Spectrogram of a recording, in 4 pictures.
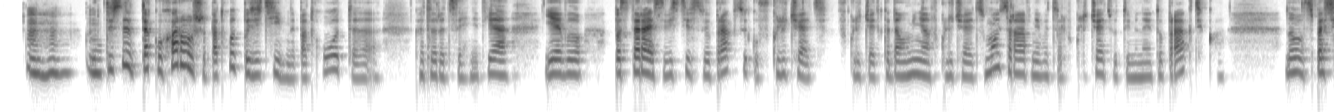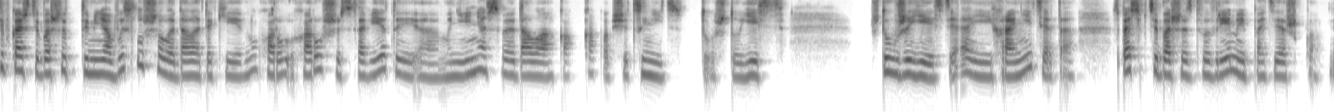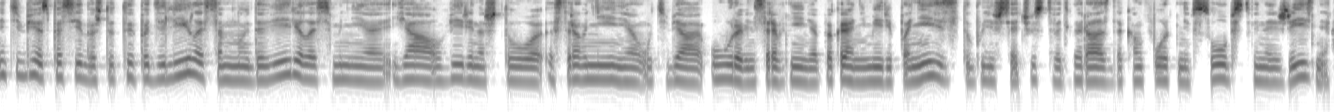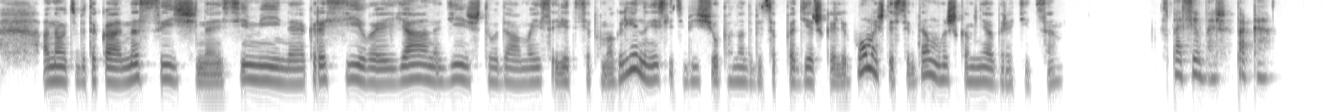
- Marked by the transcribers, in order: "действительно" said as "десит"
- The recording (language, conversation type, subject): Russian, advice, Почему я постоянно сравниваю свои вещи с вещами других и чувствую неудовлетворённость?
